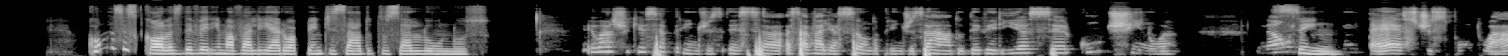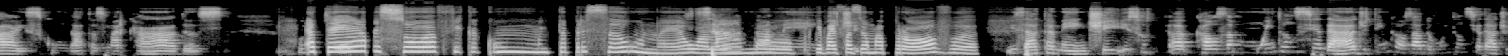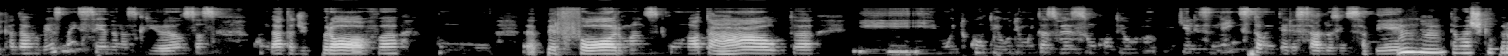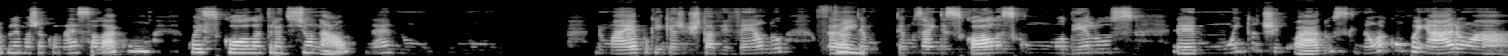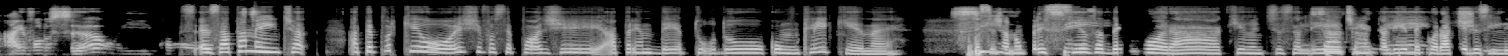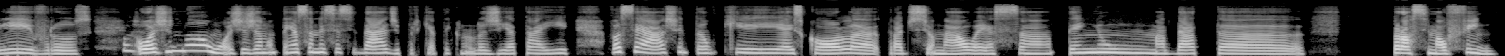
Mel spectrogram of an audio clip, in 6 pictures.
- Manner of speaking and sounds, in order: static; distorted speech; unintelligible speech; tapping; unintelligible speech
- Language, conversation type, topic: Portuguese, podcast, Como as escolas deveriam avaliar a aprendizagem dos alunos?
